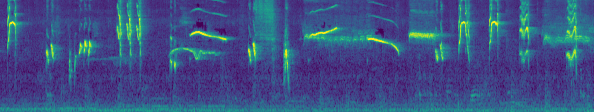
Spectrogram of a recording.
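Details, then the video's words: Softer varied song of an Oriental magpie-robin, meant for training and therapy: scattered sharp chips, arching whistled phrases that sweep up and down, and brief rattling notes separated by short pauses. "SUARA BURUNG KACER GACOR COR"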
